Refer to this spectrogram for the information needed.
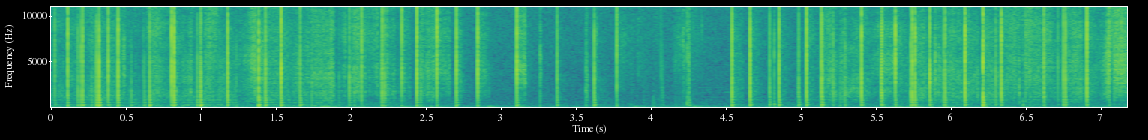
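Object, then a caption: Paperback book with card cover. A Prisoner of Azkaban paperback book with a solid card cover is tapped with long painted nails in a quick, uneven stream of sharp clicking taps. Each tap is short and dry with a bright edge and a faint hollow tone around 260 Hz, dying away almost instantly. The tapping thins out briefly in the middle before picking up again.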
